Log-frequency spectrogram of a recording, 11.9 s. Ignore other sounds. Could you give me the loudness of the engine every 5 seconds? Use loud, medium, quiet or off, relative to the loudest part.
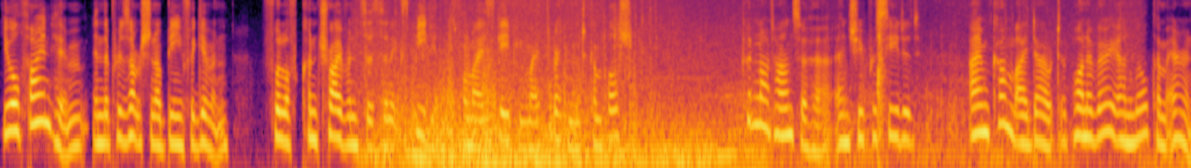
loud, loud, off.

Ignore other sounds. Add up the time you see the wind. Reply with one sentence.
You can hear the wind for 8 seconds altogether.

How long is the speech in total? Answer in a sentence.
You can hear the speech for 11 seconds altogether.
